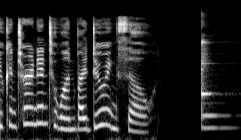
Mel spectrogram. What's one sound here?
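A young girl speaks in a cartoonish voice.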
